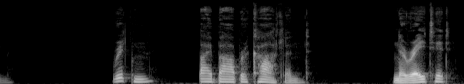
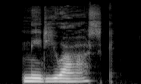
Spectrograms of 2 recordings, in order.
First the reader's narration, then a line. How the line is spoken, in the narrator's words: Georgina replied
